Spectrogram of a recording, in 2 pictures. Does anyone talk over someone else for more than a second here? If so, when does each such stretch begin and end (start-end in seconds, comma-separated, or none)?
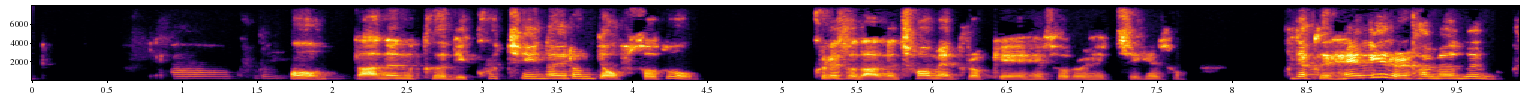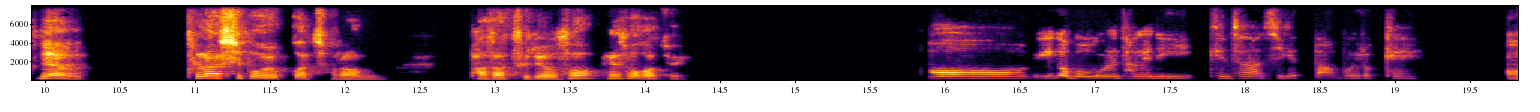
none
